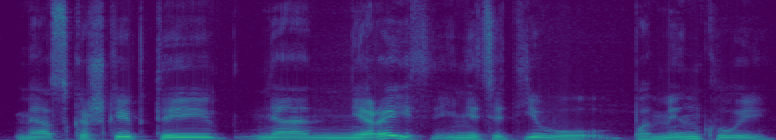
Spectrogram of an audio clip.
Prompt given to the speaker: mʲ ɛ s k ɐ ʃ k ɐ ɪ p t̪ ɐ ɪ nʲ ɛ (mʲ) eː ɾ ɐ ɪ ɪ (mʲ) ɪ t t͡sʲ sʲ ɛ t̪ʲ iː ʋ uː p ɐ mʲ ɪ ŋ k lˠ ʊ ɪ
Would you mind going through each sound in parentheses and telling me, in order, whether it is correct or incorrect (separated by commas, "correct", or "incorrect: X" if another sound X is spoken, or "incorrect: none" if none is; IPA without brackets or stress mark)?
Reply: incorrect: nʲ, incorrect: nʲ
